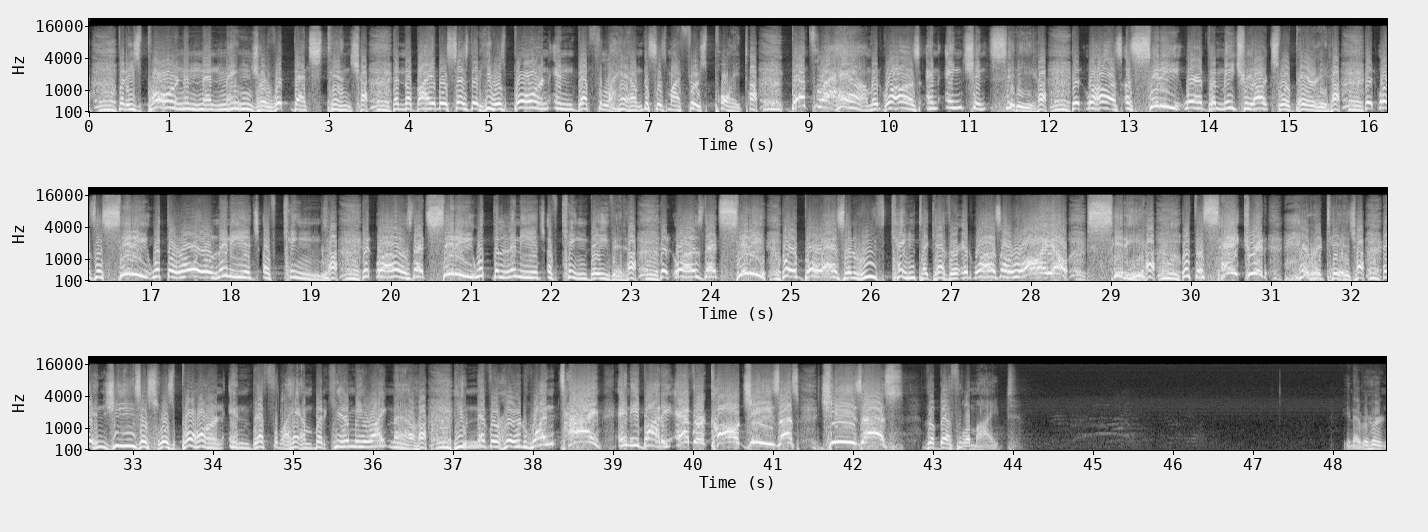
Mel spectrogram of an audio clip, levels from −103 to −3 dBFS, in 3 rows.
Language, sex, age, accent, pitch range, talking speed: English, male, 50-69, American, 175-255 Hz, 130 wpm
